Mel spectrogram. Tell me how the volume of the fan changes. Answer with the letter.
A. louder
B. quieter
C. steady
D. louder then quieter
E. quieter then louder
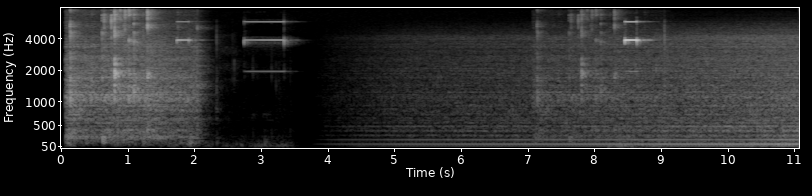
A.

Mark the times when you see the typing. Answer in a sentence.
You can hear the typing from 0.1 to 2.1 s and from 7.0 to 9.0 s.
